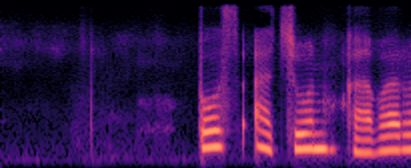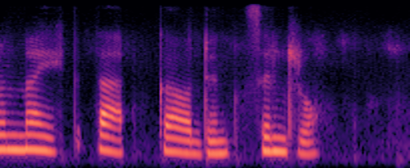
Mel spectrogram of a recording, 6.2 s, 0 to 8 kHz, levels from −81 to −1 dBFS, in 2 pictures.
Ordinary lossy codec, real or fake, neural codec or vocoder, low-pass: none; fake; codec, 24 kHz, 0.9 kbps, WavTokenizer, large speech release; 7.2 kHz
